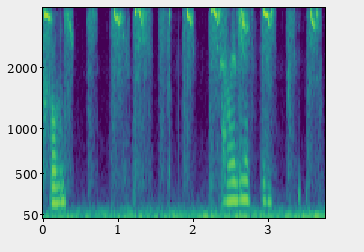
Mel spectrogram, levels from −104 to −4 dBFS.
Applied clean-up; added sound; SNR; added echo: neural diffusion model UNIVERSE++.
